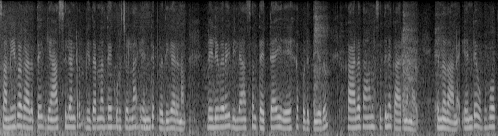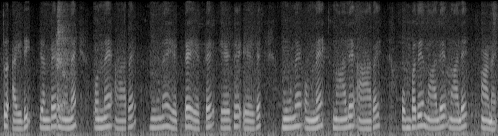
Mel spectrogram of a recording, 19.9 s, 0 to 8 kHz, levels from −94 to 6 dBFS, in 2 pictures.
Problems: constant background noise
